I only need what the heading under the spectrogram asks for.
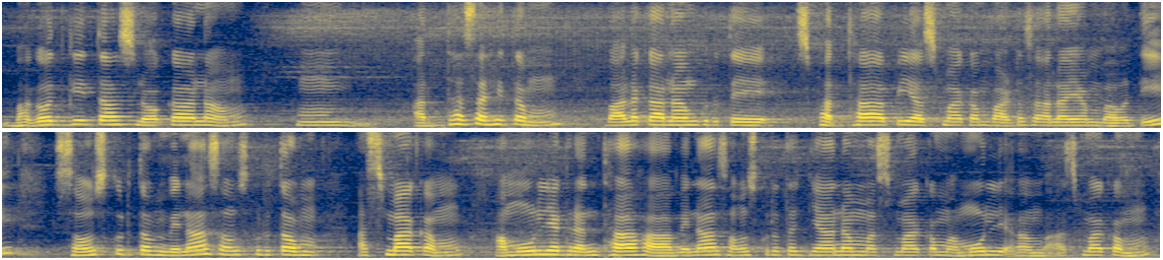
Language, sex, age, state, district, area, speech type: Sanskrit, female, 45-60, Andhra Pradesh, East Godavari, urban, spontaneous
